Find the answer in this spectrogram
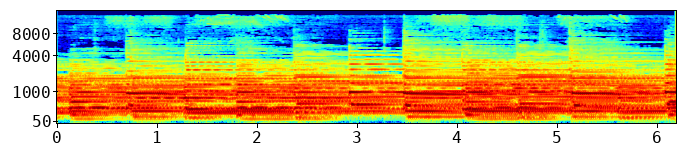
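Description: Piano music, chords and notes changing about twice a second at an even loudness.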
